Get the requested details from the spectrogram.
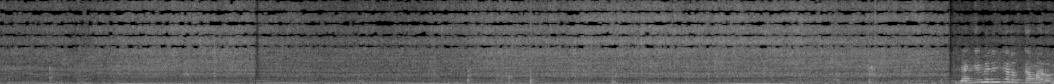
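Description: Shrimp sizzle loudly in a hot pan.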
